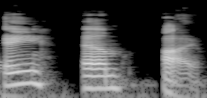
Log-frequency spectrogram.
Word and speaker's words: Ami: It's spelled A-M-I.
